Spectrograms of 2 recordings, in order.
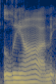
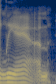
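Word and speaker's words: Liane: It's Leon. You did say it right. Like Leon the, what is it? Leon the Lion? – Maybe. – I had to remember that because I kept saying Leanne.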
